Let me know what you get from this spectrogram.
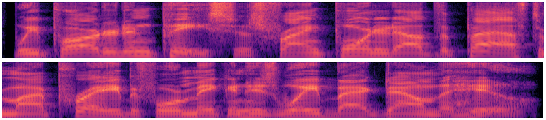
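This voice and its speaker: An actor playing an old American Wild West bounty hunter, gruff and weathered, spinning vengeful tales in an unhurried, folksy, salty way. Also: male voice, mid-range voice, a bit bright. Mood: wry reminiscing. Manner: unhurried, folksy, salty-tongued drawling storyteller. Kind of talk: first-person yarn-spinning narration for a Western game.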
